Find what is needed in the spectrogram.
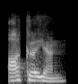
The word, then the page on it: Archaean: Indian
